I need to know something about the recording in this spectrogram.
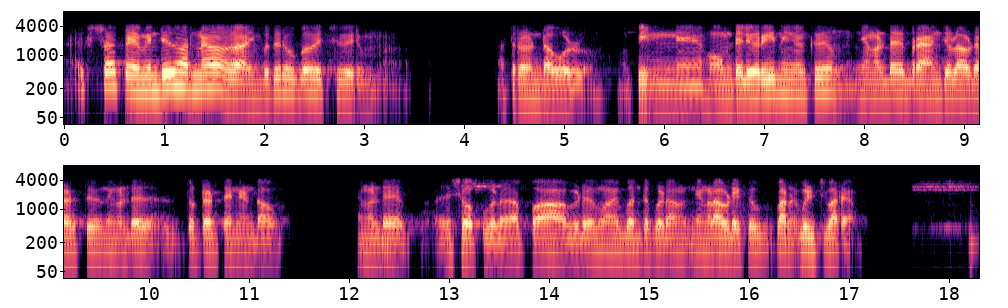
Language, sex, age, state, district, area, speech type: Malayalam, male, 18-30, Kerala, Malappuram, rural, conversation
